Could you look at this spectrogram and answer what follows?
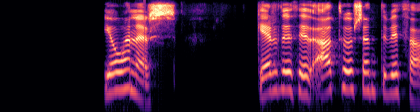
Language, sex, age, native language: Icelandic, female, 30-39, Icelandic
